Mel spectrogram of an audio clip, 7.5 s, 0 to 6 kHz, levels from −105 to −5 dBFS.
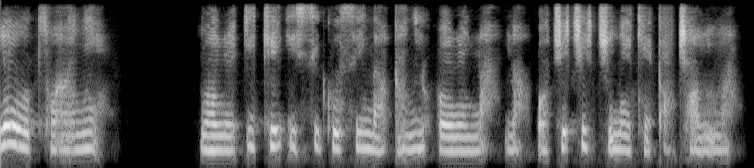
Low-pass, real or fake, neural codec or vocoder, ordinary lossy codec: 5.4 kHz; fake; codec, 16 kHz, 1 kbps, FreqCodec, larger model; none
